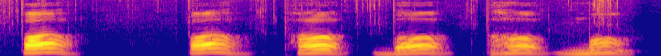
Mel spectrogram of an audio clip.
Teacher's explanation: जो हमारे होंठ हैं दोनों आपस में मिल रहे हैं, तो इसलिए ओष्ठ या द्युष्टम कह रहे हैं।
